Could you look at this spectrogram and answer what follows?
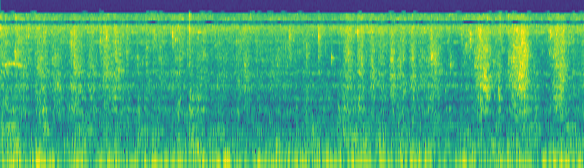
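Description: Kitchen tap running while robot vacuum parts are rinsed by hand in the sink, with light splashes and knocks over a steady low hum.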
